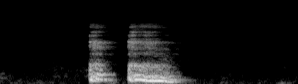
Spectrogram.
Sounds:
Throat clearing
